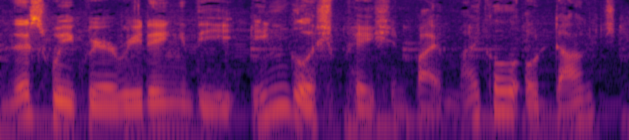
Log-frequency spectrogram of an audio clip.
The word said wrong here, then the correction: Ondaatje: Ondaatje. I had to, I looked up how to say it. Ondaatje, yeah.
